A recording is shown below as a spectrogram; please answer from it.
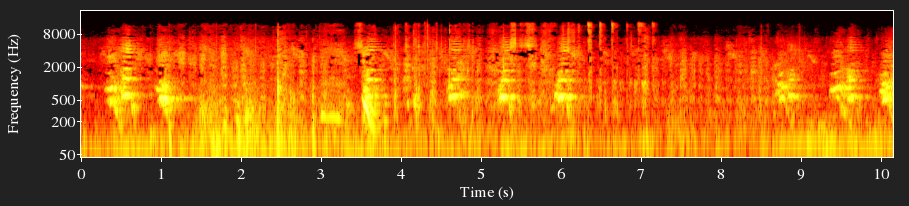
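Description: Dogs whining and panting, with short pitched calls repeating every second or so and one longer falling whine a few seconds in.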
